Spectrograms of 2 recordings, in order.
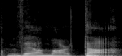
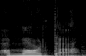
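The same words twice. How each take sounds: First: Ve'amarta with the stress moved onto the final ta. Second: Amarta with stress on the second to last syllable, ta said soft; penultimate stress. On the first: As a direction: push the weight to the end of ve'amarta. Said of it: "the accent is on the final syllable". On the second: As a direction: lean on the mar in amarta. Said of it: "regularly the accent is second to last syllable". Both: Shown as a demonstration.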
